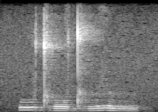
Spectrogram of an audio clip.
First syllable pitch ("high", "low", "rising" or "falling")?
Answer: high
